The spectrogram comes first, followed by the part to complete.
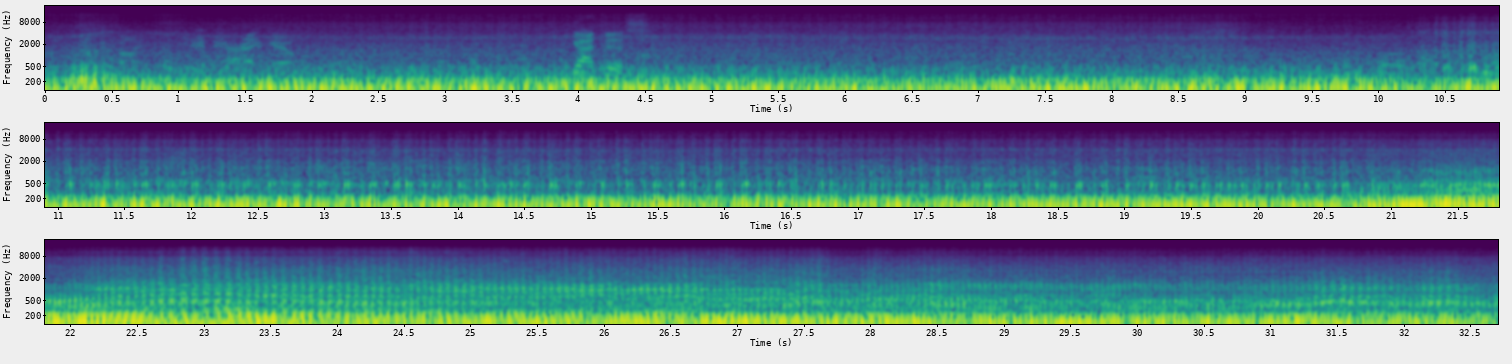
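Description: Rock bouncer buggy's engine revving up and down repeatedly as it works up a rocky slope, starting about two-thirds of the way in, over a steady low engine rumble.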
